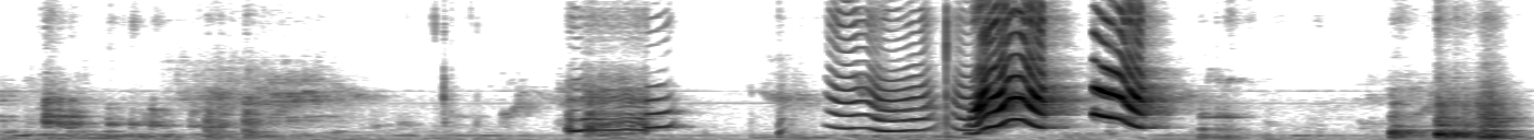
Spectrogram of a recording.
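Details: Pet rose-ringed (ringneck) parakeet indoors giving sharp, rising squawks and a run of harmonic-rich screeches around the middle, with softer chatter before and after.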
